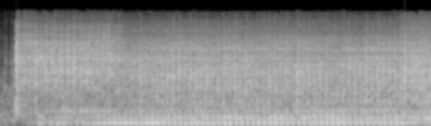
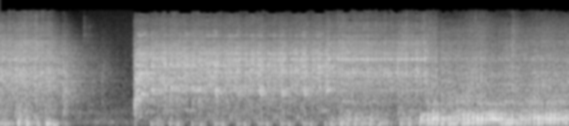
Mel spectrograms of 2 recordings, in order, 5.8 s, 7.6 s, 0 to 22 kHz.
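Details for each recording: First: Polaris Sportsman 500 with CV carb, which bogged with the airbox on, now fitted with a 2001–2002 style snorkel airbox: single runs steady and even at fast idle with worn clutch clatter underneath; engine runs cleanly. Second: Polaris Sportsman 500 with an aftermarket carburetor, runs fine without the airbox: with the airbox refitted after a mixture-screw adjustment, the engine runs uneven and lumpy and never smooths out. Rough running from an air leak at the unsealed airbox.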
